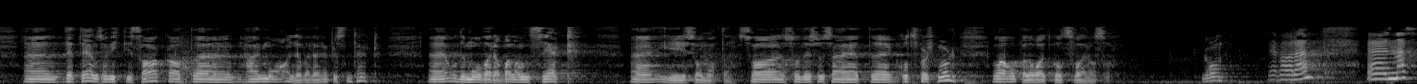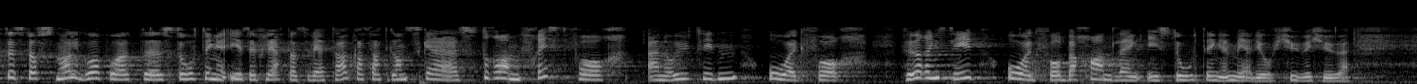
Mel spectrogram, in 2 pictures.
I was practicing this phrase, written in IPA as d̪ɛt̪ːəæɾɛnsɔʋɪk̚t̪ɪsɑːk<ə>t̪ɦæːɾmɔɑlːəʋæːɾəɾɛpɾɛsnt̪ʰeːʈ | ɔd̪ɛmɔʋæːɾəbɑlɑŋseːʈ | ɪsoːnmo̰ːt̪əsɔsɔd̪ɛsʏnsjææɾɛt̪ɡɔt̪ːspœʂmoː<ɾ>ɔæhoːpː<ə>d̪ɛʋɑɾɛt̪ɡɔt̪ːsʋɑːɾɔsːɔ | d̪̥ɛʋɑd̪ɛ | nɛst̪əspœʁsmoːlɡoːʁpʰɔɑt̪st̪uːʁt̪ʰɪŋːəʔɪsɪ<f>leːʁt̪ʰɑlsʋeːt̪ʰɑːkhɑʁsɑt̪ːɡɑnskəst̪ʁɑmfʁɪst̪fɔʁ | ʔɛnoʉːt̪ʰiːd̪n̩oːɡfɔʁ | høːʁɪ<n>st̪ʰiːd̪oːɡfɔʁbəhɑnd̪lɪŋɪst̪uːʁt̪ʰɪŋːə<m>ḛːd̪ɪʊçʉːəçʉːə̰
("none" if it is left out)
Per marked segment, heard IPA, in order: ɑ, l, ə, f, ŋ, m

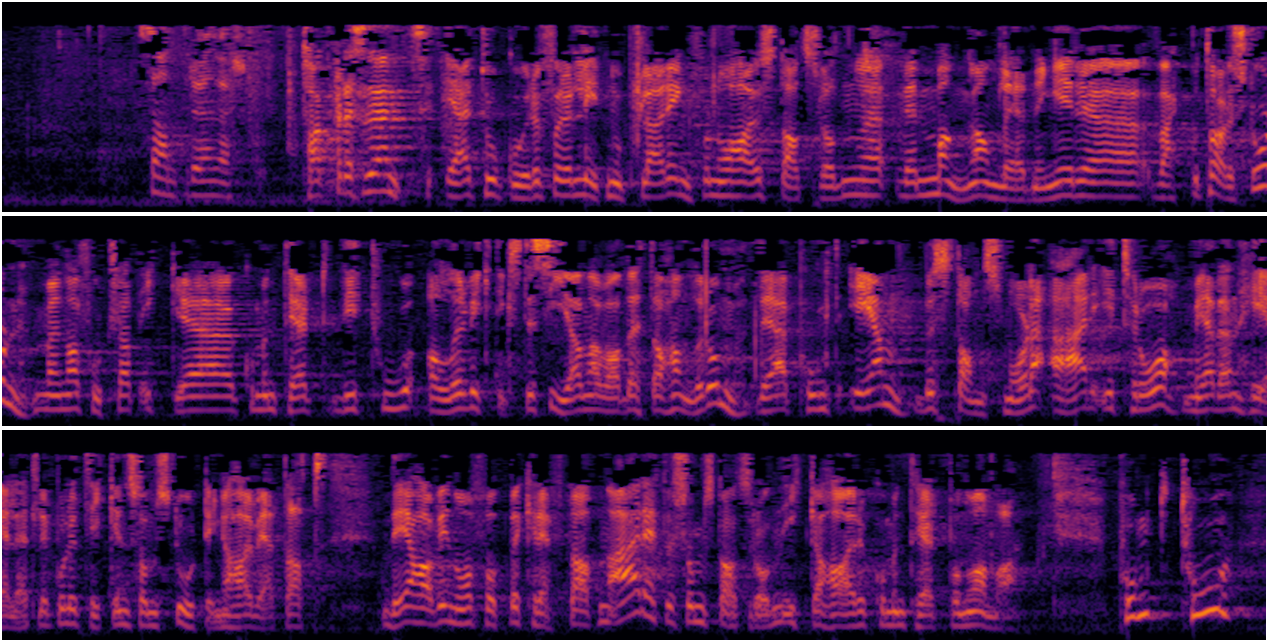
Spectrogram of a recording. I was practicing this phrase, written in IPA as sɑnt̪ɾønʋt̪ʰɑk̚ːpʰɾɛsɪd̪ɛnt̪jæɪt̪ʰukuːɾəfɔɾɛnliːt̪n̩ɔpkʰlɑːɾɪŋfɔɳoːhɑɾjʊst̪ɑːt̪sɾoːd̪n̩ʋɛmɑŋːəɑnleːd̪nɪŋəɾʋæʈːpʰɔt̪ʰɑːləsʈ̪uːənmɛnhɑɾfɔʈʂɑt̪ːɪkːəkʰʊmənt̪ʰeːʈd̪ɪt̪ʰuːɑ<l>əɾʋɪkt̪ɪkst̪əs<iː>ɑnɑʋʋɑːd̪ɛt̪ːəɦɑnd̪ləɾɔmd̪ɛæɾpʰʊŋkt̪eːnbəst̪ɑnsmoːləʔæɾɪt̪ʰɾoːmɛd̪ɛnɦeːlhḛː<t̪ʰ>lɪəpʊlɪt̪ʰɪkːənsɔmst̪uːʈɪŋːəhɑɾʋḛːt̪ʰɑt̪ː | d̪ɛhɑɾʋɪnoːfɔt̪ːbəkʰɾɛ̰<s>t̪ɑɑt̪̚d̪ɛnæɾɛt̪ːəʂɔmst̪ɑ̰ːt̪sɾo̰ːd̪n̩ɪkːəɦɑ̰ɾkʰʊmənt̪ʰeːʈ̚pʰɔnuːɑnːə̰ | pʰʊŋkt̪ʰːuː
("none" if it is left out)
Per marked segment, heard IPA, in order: lː, iː, t̪, f

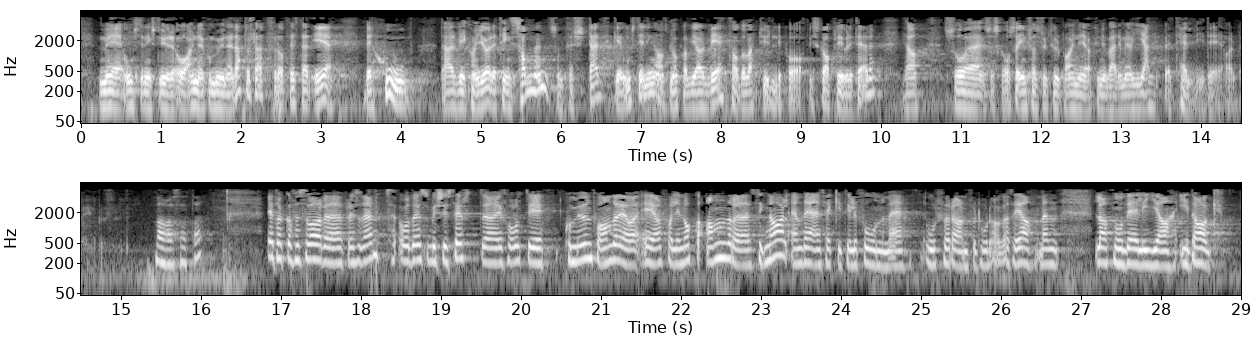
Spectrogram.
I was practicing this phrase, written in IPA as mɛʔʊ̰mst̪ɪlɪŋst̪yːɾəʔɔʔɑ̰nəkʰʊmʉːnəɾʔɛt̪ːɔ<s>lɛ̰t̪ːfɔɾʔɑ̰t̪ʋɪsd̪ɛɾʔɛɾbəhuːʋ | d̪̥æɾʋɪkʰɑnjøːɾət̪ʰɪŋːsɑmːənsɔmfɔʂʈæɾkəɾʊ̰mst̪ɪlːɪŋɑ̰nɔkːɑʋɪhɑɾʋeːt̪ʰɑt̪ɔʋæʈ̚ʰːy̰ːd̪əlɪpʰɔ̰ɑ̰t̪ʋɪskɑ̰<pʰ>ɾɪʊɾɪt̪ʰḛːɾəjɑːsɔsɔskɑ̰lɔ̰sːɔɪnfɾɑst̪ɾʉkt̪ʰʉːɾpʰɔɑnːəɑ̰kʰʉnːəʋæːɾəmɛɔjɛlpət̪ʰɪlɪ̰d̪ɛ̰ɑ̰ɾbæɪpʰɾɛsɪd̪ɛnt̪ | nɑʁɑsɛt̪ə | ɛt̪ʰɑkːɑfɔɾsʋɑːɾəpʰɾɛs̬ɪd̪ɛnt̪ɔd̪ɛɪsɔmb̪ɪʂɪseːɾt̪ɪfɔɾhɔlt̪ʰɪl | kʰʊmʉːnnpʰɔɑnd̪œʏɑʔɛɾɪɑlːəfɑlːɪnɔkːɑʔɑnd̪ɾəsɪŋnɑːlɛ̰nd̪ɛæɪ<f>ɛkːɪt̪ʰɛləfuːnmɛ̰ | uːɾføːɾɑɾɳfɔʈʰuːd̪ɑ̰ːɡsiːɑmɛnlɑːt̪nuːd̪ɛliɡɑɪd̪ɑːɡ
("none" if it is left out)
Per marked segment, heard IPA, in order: ʂ, pʰ, f

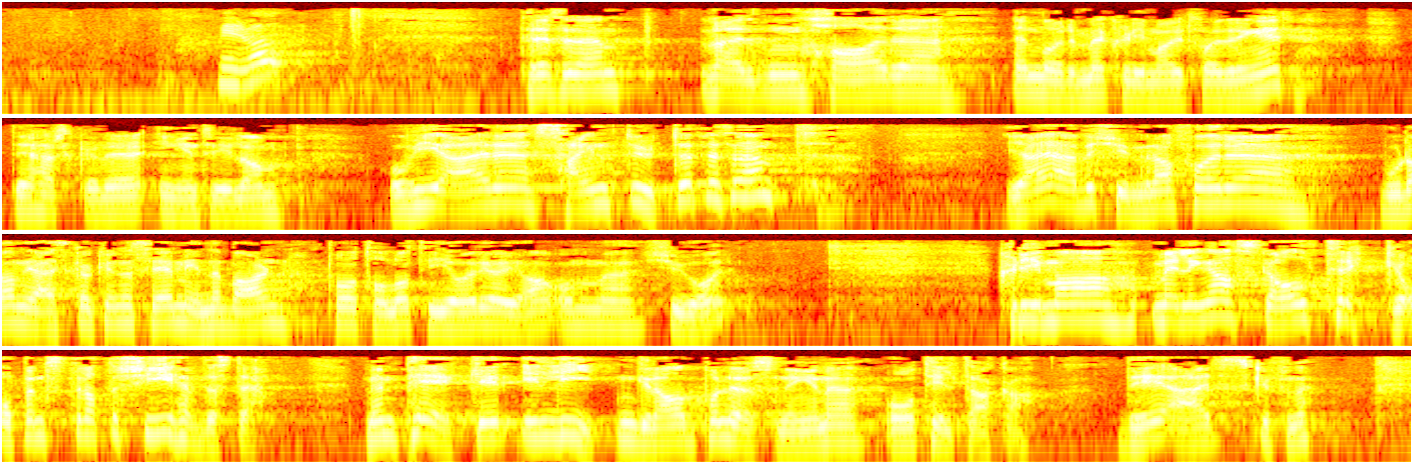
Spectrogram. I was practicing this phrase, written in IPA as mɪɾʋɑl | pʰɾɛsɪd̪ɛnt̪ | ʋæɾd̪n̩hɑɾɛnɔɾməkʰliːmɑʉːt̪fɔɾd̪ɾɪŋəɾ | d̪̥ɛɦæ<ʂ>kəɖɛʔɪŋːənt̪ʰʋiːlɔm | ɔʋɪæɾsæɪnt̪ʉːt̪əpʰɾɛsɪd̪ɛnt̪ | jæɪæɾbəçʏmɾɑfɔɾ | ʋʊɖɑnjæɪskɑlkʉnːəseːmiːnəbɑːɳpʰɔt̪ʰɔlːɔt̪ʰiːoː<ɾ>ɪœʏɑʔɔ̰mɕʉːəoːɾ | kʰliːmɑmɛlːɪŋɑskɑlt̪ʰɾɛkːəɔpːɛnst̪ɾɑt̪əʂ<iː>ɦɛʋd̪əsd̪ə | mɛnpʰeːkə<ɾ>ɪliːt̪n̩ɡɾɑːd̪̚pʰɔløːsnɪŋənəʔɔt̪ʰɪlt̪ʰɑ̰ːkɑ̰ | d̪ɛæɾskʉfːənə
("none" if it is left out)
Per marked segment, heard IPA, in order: ʂ, ɾ, iː, ɾ

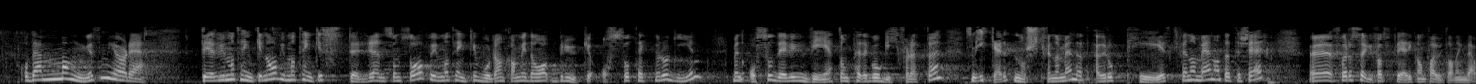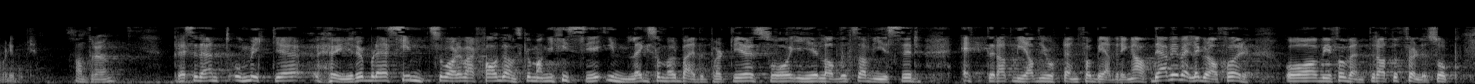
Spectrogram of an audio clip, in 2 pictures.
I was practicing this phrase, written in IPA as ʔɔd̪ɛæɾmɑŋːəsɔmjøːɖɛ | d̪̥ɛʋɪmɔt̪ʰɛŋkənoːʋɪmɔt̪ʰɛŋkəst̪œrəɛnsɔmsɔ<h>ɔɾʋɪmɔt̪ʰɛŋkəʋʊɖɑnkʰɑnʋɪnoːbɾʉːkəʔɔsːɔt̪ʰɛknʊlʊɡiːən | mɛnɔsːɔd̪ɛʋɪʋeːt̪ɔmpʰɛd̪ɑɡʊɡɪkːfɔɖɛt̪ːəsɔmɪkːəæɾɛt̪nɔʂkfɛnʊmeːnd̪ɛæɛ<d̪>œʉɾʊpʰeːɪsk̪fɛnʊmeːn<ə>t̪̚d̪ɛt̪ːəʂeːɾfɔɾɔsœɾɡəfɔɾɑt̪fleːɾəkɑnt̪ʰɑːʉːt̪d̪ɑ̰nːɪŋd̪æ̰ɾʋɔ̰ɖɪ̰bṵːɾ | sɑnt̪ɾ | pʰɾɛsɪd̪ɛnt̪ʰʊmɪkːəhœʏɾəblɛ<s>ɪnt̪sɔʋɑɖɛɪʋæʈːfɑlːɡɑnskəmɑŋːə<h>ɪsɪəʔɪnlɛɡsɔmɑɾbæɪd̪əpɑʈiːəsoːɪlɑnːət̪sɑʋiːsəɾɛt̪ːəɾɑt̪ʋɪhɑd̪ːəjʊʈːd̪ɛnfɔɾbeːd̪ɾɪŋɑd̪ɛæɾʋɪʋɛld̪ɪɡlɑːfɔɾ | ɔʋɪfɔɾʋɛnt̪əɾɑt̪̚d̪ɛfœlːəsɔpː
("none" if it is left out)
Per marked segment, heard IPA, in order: f, t̪, ɑ, s, h

